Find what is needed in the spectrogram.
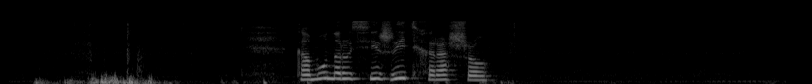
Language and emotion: Russian, positive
